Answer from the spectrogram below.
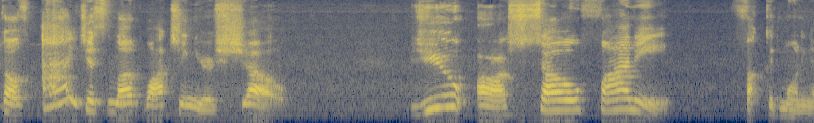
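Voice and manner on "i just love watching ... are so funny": slow, high, drawn-out praise; gushing fan. Retold or imitated. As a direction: gush slowly, stretching each word. Acting out Sheena's gushing message.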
